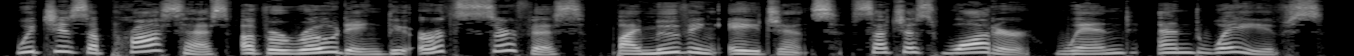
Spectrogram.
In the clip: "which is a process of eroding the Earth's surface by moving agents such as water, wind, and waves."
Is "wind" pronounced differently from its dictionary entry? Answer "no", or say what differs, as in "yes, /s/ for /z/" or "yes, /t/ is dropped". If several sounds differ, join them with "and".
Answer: no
